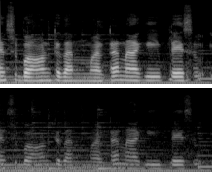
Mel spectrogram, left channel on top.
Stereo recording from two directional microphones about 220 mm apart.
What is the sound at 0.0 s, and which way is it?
Speech, 40° left (ahead or behind).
